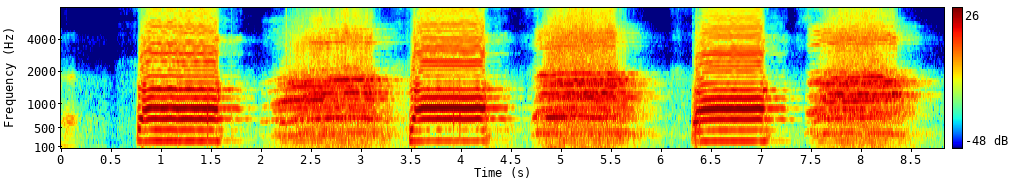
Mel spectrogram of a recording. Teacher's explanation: زبان کا سیرا اور اوپر کے دانتوں کے اندرونی کنارے سے ادا ہوتا ہے. زبان کا سیرا، یہ زبان کا سیرا جو ہے اس کو اوپر والے جو دانت ہیں ان کے اندرونی کنارے سے لگائیں گے نا، یہ سا ادا ہوگا. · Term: حروف لثویہ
